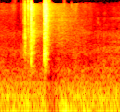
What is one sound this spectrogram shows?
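Metal parts of a pistol click as it is handled.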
